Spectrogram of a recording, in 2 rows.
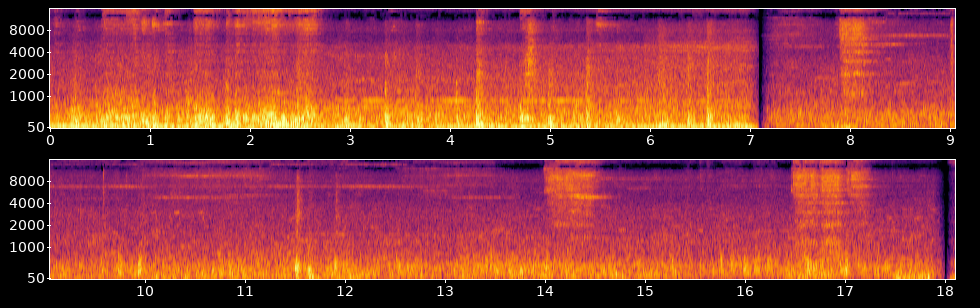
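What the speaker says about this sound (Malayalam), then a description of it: "MGR ചെന്നൈ സെൻട്രലിൽ നിന്ന് കറക്റ്റ് 4:35 തന്നെ ട്രെയിൻ എടുത്തിരിക്കുകയാണ്" A passenger train pulls out of MGR Chennai Central bound for Tirupati, its loud rumble and wheel squeal filling the carriage, then continuing as a steadier rolling clatter with occasional high screeches.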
